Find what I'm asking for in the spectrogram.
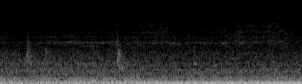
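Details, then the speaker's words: Ford Ranchero small-block V8 after fitting the Holley 650 carb taken from the Mustang, running under load while driving: low steady rumble under road noise with no misses, stumbles or surging, no engine shaking; smooth running on its first successful drive. "You know what, dude? This thing runs so much better right now."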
